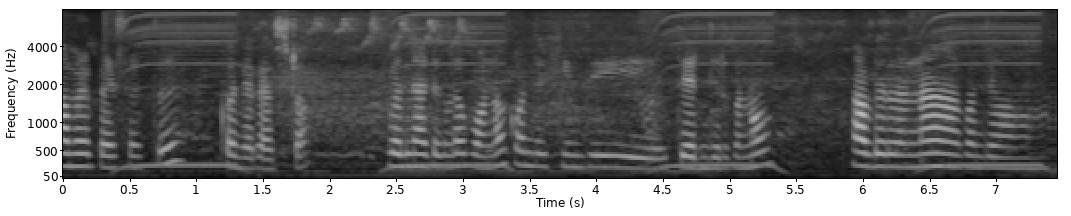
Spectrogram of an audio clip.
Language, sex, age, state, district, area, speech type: Tamil, female, 45-60, Tamil Nadu, Kallakurichi, urban, spontaneous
